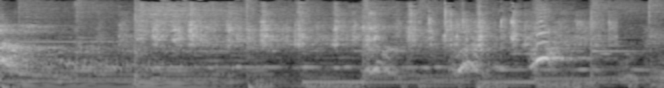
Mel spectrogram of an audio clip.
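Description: A puppy barking a few short times over background music.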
